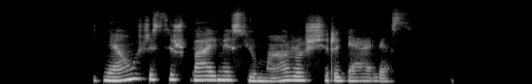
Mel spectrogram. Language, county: Lithuanian, Panevėžys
